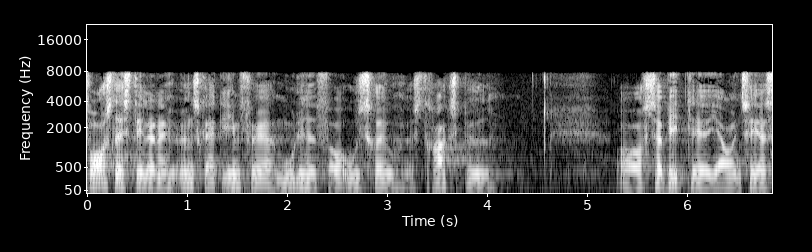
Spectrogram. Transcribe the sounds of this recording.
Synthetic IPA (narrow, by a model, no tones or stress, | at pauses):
fɒːslɛsd̥e̝lɐnəønsɡ̥ɐæd̥e̝nfø̰ːɐmuːlihe̝ð̞̰ˠfɒ̽æʔuð̞ˠsɡ̥ʁḭːʊsd̥ʁɑ̈ɡ̥sb̥øð̞̩ˠə | ʔɒ̽sɒ̽ʋid̥jɑ̈ɒint͡sʰe̝̰ːɐ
